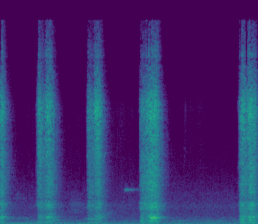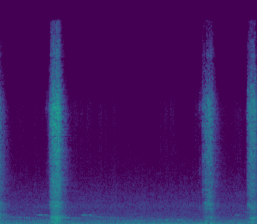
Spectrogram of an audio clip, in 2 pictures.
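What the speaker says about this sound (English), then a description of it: "I always start with a little bit of dry shampoo. And I'll bend over and spray it off in my hair." Dry shampoo sprayed from a can into hair at close range: six short, sharp hissing bursts spaced irregularly, each one loud against a quiet background.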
